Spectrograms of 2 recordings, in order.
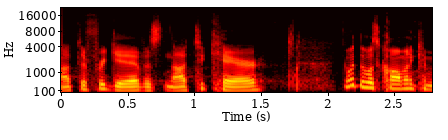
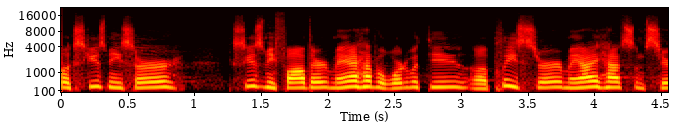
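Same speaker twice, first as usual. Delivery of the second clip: put-on overly polite child voice, higher; 8 semitones higher than usual. Showing how children do not talk to parents: imitating an overly polite child. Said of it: "It's not polite. They don't go".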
